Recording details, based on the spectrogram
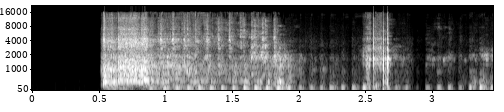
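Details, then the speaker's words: Honda Vario 110 carbureted scooter after carburetor service and resetting. The complaint had been an unstable idle, hesitation and high fuel use. It now settles into even single-cylinder putts at about 1200 rpm without hunting: normal, stable idle. "bisaengarkan untuk suara atau langsamnya ini di kurang lebih 1200 RPM nah kurang lebih seperti itu mas kemudian ketika dikecilkan untuk setelan langsamnya juga masih stabil"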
